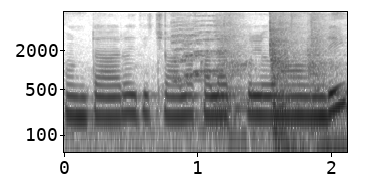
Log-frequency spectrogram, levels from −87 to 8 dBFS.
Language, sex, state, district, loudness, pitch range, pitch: Telugu, female, Telangana, Nalgonda, -15 LUFS, 195-205 Hz, 200 Hz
